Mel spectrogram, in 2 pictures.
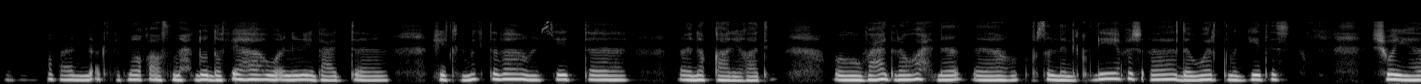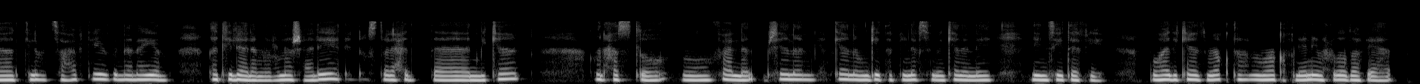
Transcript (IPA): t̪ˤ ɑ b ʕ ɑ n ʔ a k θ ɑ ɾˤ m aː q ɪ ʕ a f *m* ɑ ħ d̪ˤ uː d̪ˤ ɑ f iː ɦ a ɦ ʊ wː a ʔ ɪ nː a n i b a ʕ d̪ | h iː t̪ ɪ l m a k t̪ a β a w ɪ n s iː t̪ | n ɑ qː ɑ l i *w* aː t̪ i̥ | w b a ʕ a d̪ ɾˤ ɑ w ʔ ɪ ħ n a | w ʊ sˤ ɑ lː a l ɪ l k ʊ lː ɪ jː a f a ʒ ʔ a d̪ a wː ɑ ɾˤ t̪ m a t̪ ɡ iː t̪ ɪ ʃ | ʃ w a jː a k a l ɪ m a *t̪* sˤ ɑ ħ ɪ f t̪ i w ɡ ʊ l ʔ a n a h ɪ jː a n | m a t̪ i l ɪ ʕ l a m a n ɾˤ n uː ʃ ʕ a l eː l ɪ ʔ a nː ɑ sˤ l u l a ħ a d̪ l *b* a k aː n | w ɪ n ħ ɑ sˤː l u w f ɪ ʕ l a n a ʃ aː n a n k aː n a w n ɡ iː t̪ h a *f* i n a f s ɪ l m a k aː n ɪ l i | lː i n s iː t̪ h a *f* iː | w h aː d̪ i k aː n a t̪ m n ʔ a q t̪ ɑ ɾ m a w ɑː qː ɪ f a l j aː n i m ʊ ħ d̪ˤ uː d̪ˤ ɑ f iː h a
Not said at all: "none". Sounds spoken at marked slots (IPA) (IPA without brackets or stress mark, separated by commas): m, ɣ, t̪, m, f, f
